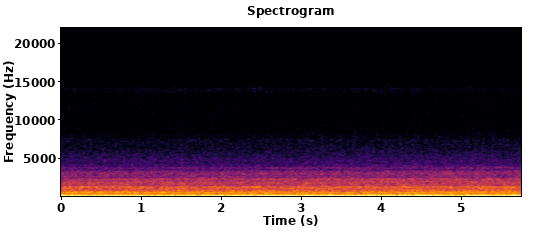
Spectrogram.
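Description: Steady low rumble and hiss of a train standing at the far end of the platform, with no clear changes.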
